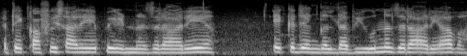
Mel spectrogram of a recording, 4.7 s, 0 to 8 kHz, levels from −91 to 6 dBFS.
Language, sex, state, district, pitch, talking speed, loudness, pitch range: Punjabi, female, Punjab, Kapurthala, 210 Hz, 205 wpm, -13 LUFS, 200-220 Hz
